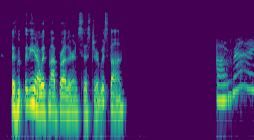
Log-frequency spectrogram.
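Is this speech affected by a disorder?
No.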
